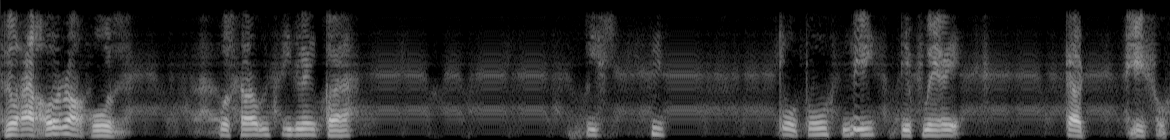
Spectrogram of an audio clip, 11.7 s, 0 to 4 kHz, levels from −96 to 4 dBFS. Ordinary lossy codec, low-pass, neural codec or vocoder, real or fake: none; 3.6 kHz; codec, 16 kHz, 0.5 kbps, FreqCodec, larger model; fake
